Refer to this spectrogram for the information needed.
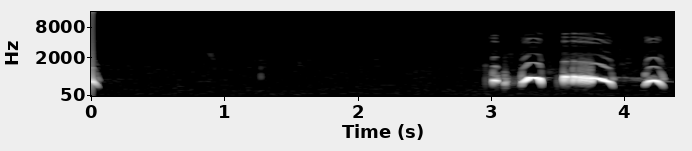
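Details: Spotted dove kích bổi call. A long silence is followed by one phrase: short clipped notes, a rounded coo, a long sliding coo and a final short coo. Quiet background.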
